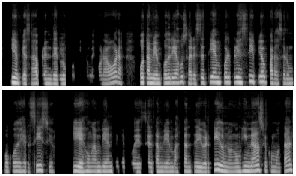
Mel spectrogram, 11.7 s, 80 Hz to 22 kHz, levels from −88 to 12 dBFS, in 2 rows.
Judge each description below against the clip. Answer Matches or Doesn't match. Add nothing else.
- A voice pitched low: Doesn't match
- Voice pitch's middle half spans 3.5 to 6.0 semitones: Doesn't match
